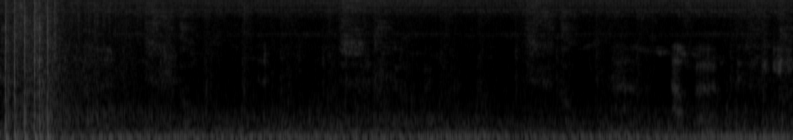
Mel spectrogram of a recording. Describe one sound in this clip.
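Footsteps tread steadily on dirt ground.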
